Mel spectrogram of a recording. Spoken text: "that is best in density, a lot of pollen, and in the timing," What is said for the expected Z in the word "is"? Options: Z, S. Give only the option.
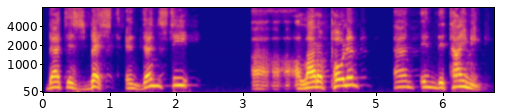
Z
